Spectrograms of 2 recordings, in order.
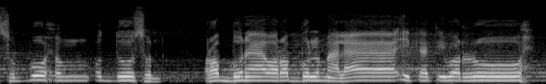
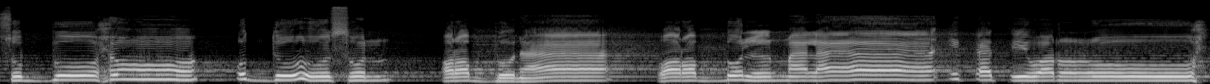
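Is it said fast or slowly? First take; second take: fast; slowly. First: It is recited fast. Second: It is recited slowly.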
